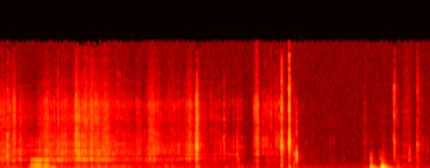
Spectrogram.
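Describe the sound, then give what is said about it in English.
Paper slips rustle and crinkle as a question is drawn from a question jar: soft crumpling with a few sharp crackles and clicks, fairly quiet throughout. “Today's question jar, or today's question out of the question jar. It's going to do a random draw here.”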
